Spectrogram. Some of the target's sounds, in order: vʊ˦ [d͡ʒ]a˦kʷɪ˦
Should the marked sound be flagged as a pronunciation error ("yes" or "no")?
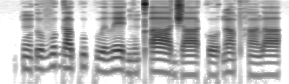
yes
